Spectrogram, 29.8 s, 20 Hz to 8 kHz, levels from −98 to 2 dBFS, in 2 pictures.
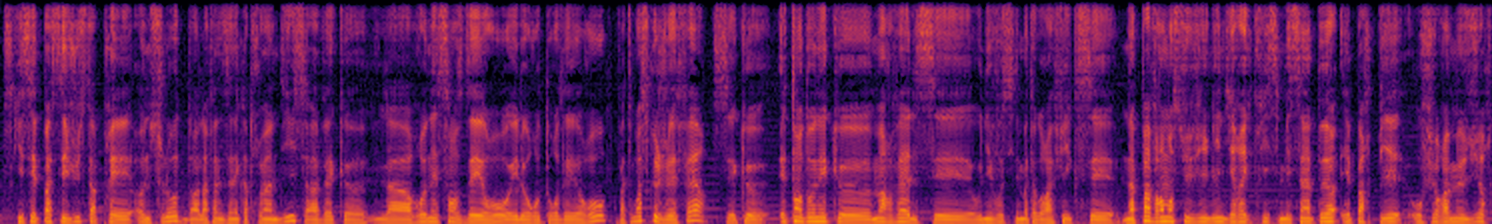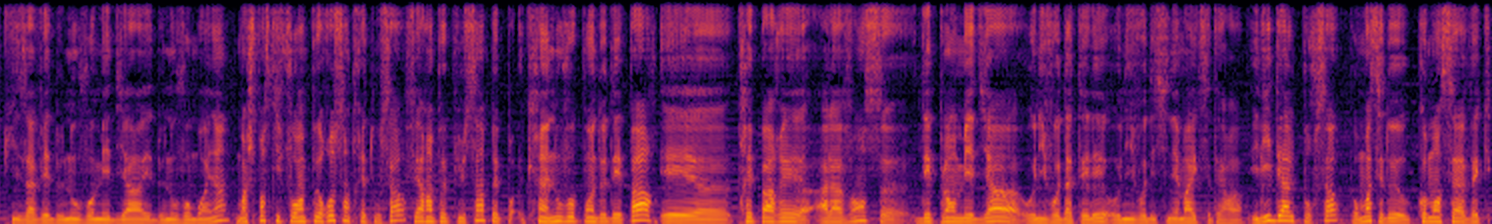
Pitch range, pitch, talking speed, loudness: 110-135 Hz, 120 Hz, 235 wpm, -28 LUFS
